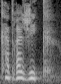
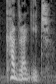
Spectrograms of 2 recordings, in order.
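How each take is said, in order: First: The name is said the French way. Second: The name is said the Bosnian way.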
